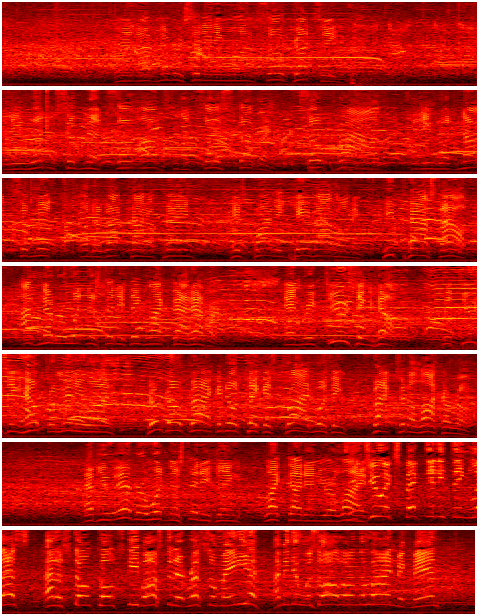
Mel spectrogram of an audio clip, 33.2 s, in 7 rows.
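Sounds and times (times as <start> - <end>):
arena crowd cheering: 0.0 - 33.2
speech: 1.6 - 4.0, 4.8 - 23.8, 24.5 - 33.0.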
